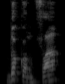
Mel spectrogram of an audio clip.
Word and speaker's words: до конца: і чудово знає що у російському вислові до конца наголос падає завжди на останній склад ніхто ніколи не говорив до канца А це означає панове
